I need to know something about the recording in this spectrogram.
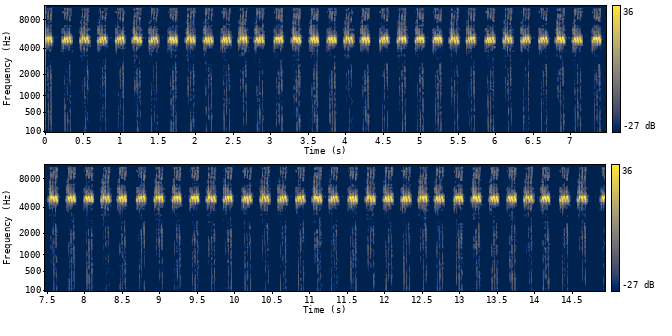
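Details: Continuous cricket chirping for songbird training: fifteen seconds of loud, shrill, evenly pulsed chirps, around four per second, unchanging in pitch and volume, with nothing else audible.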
